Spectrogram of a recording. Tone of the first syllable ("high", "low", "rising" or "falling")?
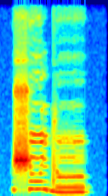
high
